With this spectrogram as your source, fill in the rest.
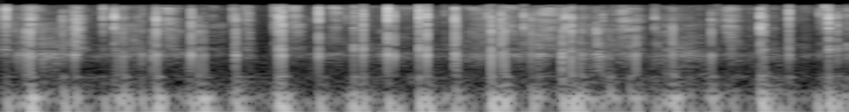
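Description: Long acrylic nails scratch and tap along a hollow white plastic skincare tube lying flat. The result is a rapid, uneven stream of sharp clicks and scratchy rasps. Each hit has a hollow low thump underneath and a bright, dry edge that dies away almost instantly.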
